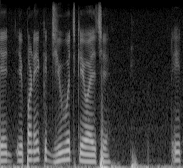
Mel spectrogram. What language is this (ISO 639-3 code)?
guj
